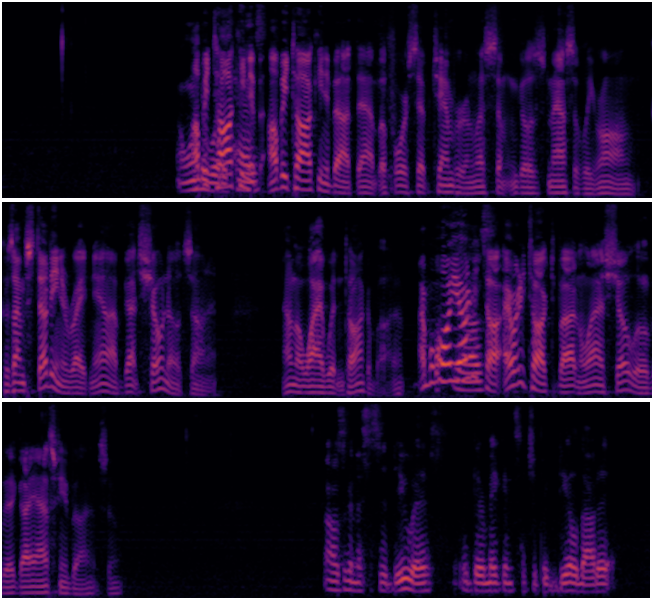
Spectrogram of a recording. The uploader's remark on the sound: Pushed the record button towards the end of a long personal Skype call.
